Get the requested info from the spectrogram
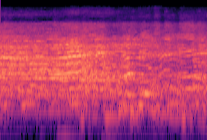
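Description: Several women's voices talking over one another: lively group chatter in a room.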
